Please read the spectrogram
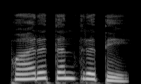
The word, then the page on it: ಪಾರತಂತ್ರತೆ: Kannada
